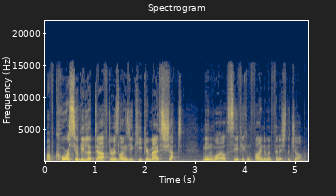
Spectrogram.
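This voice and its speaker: An actor in a radio drama playing a cold, ruthless male intelligence agent with clipped, deadpan delivery. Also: mid-range voice, quick pace, lightly acted. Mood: tense, threatening.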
